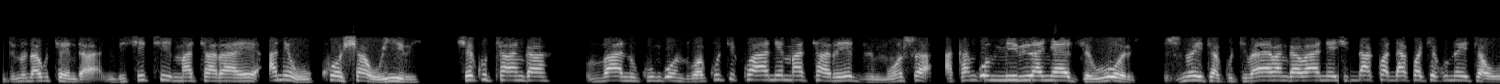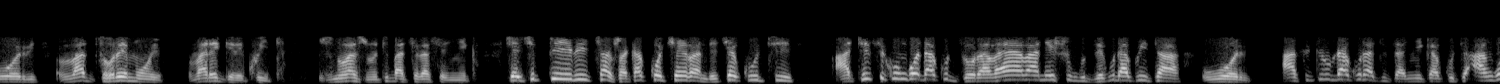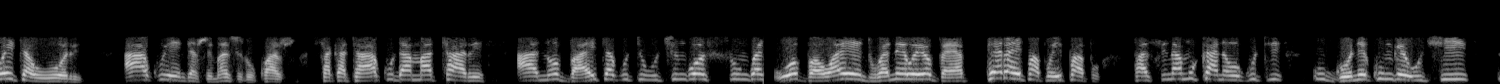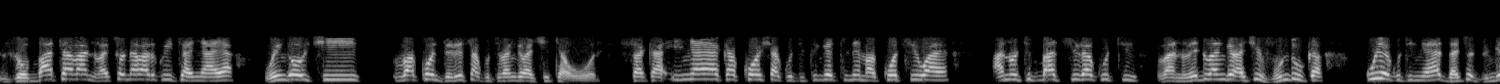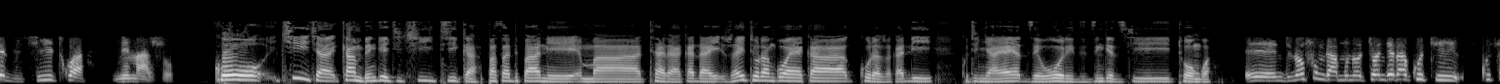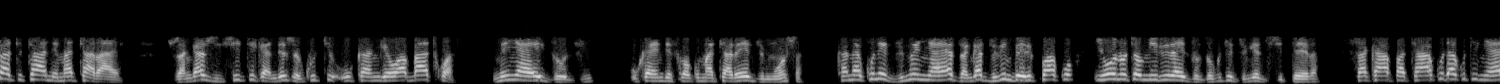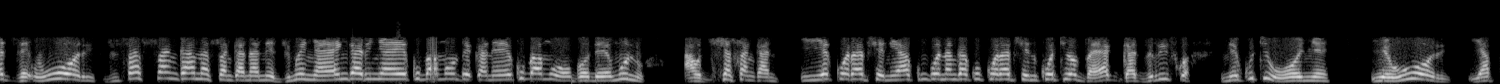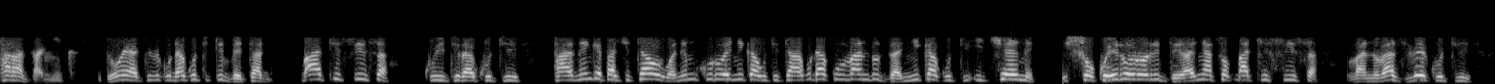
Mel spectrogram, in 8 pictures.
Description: Hurukuro naVaZiyambi Ziyambi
